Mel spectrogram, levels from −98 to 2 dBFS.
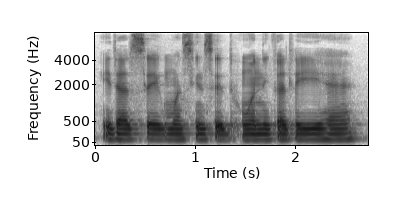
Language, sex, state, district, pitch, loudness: Hindi, male, Jharkhand, Ranchi, 105 Hz, -13 LUFS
